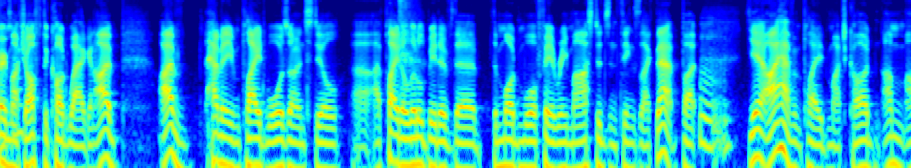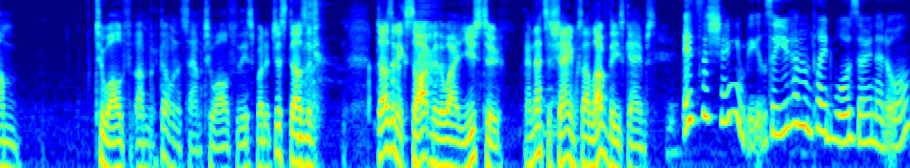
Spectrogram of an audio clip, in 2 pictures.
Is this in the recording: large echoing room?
no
